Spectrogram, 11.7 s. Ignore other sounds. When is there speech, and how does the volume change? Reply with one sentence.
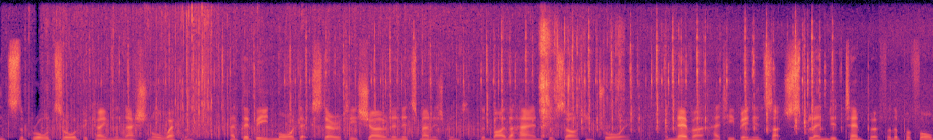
You can hear the speech from 0.0 to 11.6 s, at a steady volume.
